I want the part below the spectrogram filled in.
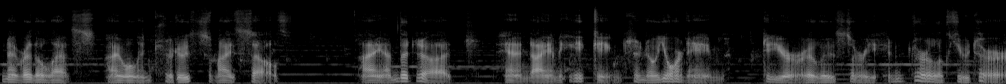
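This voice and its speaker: Over clear background music, a man uses a put-on character voice, speaking fairly slowly at a fairly low pitch. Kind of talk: pompous, formal.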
